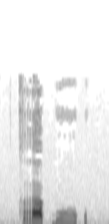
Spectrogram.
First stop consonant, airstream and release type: plain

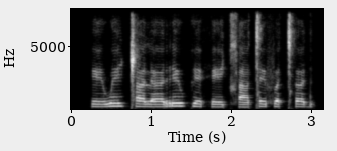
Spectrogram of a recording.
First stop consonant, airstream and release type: click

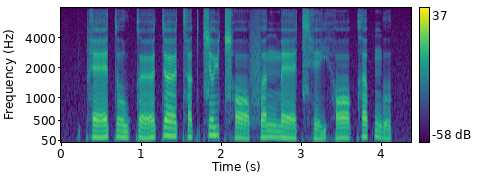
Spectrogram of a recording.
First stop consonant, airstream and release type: aspirated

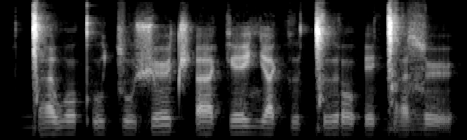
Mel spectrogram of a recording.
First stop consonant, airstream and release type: click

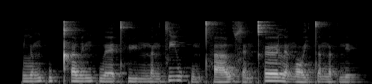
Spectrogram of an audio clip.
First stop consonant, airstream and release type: plain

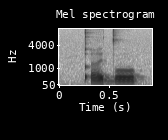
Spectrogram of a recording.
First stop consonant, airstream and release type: ejective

